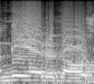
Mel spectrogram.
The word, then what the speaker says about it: Neanderthal: Some Neanderthals like Nathan are not able to. It's pronounced Neanderthal.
